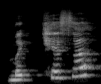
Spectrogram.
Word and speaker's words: Makissa: So, Makissa rhymes with Melissa.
